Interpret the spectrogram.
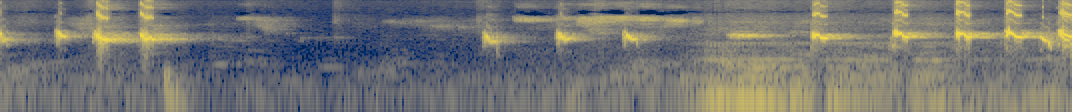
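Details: Calling female yellow-vented bulbul, meant to stir other bulbuls into singing: a few clipped, bright chirps, a pause of silence, then more quick chirps repeated at an uneven pace over faint background rustle.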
